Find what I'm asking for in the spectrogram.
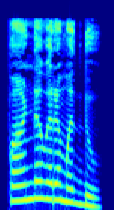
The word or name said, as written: ಪಾಂಡವರಮದ್ದು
